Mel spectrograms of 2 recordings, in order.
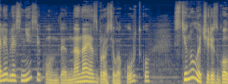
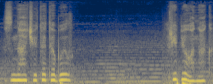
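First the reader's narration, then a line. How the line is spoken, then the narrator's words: Faltering whisper. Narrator (Russian): непослушными губами прошептала Парисита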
